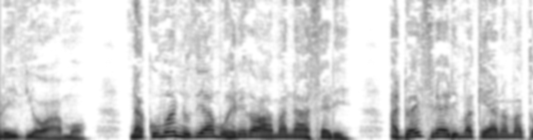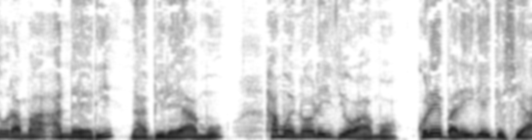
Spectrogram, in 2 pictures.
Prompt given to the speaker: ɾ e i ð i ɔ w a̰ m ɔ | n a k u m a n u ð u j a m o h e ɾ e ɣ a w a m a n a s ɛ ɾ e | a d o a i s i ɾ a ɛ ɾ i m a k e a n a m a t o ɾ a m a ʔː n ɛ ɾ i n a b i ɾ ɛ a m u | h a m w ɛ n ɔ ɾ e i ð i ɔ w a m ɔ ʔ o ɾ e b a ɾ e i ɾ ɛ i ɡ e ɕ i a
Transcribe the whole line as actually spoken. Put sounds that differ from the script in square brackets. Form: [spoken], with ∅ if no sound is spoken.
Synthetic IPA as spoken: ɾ e i ð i ɔ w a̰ m ɔ | n a k u m a n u ð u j a m o h e ɾ e ɣ a w a m a n a s ɛ ɾ e | a d o a i s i ɾ a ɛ ɾ i m a k e a n a m a t o ɾ a m a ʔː n ɛ ɾ i n a b i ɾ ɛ a m u | h a m w ɛ n ɔ ɾ e i ð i ɔ w a m ɔ [k] o ɾ e b a ɾ e i ɾ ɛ i ɡ e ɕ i a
